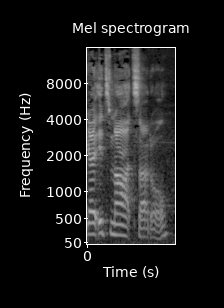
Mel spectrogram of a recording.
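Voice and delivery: usual speaking voice

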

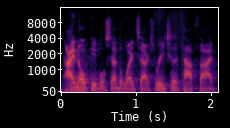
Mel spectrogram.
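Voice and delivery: ordinary talk, nothing marked

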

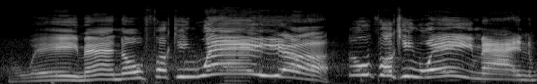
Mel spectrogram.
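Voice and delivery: from loud complaint up to a high, slow yell; raging streamer; building to a furious shout. Real, not acted. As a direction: explode in disbelief. Opponent scores, disbelief.

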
